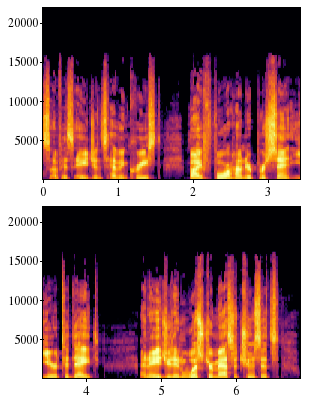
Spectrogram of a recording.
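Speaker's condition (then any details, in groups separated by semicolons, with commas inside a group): No condition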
